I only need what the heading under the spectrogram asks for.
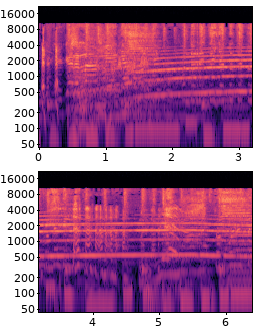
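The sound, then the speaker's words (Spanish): An air raid siren winds up in pitch over the first seconds, then holds a loud, steady wailing tone throughout, over a low, rhythmic background. “Esa es una sirena como de ataque aéreo, ¿no? De invasión.”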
